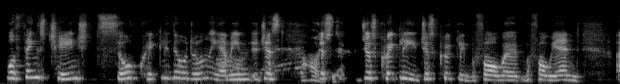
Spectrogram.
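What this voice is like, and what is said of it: Geordie accent. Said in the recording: “given my Geordie accent”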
